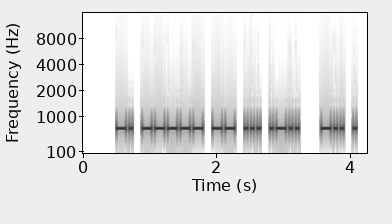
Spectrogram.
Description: Morse code, heard as a keyed tone, about 25 wpm, 700 Hz. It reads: N0MSL DE
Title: USA Callsign DE Callsign - 5 Characters - 25wpm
